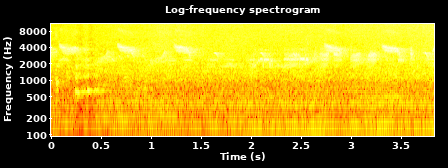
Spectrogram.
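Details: Caged fan-tailed hwamei singing: short bright whistled notes and quick upslurs repeated steadily over a constant low hum of background noise.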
